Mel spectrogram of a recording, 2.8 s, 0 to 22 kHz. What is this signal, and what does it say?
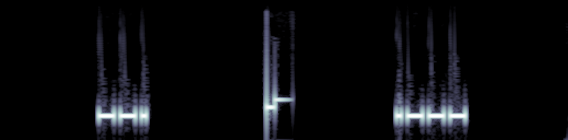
Morse code, heard as a keyed tone, about 46 wpm, 700 Hz. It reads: G J
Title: Single Letters - Rapid-Fire 45wpm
